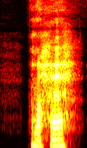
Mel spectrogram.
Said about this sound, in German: Und einfach nur durch den Mund zu atmen und die Nase überhaupt nicht zu benutzen, das kann jeder auch mal selber ausprobieren, das ist nicht so leicht.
